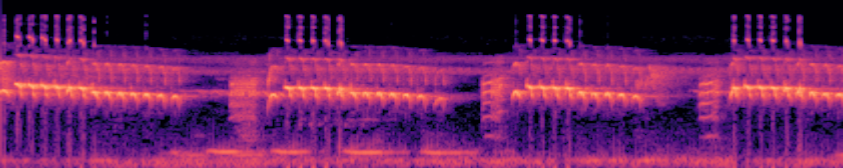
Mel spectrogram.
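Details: Wild long-tailed shrike in vigorous voice: four buzzy, rapidly pulsed downward-sliding rattles spaced about every one and a half seconds, with soft low notes between them.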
